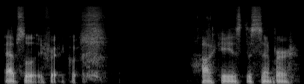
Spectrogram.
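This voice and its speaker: Upbeat male host, low voice, dry close sound. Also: fairly even intonation, quick pace, husky, no room sound. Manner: upbeat quiz-master, laughs often. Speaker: host running trivia. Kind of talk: casual live-stream chat.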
